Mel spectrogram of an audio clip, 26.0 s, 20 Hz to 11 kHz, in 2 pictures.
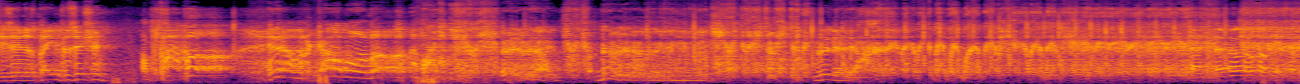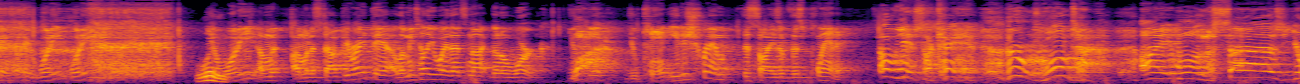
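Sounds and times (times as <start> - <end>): man making chomping eating noises: 4.1 - 15.2.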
